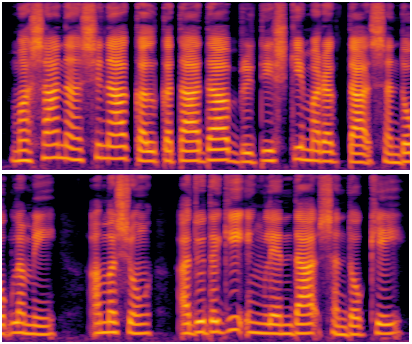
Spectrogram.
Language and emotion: Manipuri, neutral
